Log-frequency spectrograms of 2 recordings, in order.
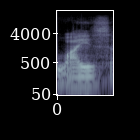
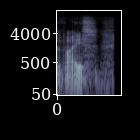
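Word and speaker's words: Weisz: me I actually have Rachel Vice or Rachel wise I don't know how to pronounce I'm pretty sure it's Vice mhm um you went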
